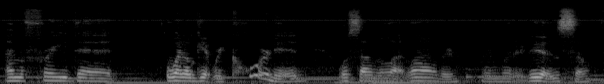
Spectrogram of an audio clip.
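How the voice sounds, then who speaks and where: A woman with a head cold chatting casually on a livestream while she spins yarn at home, rambling with many fillers and halting pauses. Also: low voice, rough recording. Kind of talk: casual chat while spinning. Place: home craft room. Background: faint quiet music.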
